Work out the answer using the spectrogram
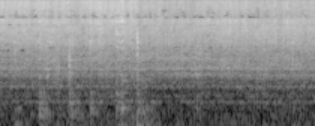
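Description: Bitter gourd and potato sticks sizzling in hot oil in a pan, stirred and turned with a metal spatula that scrapes faintly now and then.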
